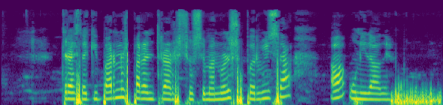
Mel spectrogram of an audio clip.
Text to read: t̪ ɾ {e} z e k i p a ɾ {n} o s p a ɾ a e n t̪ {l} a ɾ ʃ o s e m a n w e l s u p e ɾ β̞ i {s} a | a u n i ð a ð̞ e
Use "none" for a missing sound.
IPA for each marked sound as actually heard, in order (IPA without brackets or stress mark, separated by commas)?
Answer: a, n, ɾ, s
